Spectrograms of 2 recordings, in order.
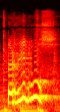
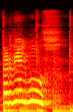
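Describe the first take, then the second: First: It is said in a surprised tone. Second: It is said in a sad tone. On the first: "Decidí decir la frase con sorpresa" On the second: "Intenté decirlo con tristeza"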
